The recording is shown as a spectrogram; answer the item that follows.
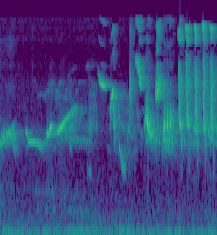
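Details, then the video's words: Thrush nightingale in full song, heard as a sign that spring has begun: thin rising whistles, then a quick upward sweep, then a loud run of rapid, evenly repeated sharp clicking notes. Other birds sing faintly behind it. "Słownik Szary koncert na całego to znak że zaczęła się wiosna"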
